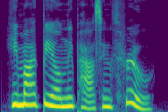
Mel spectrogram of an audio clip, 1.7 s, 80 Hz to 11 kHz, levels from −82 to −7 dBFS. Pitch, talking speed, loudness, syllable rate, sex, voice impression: 250 Hz, 215 wpm, -14 LUFS, 5.4 syllables/s, female, very feminine, slightly young, slightly adult-like, very thin, slightly tensed, slightly weak, bright, slightly soft, very clear, very fluent, cute, very intellectual, refreshing, sincere, slightly calm, friendly, slightly reassuring, very unique, very elegant, sweet, very lively, slightly strict, intense, sharp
